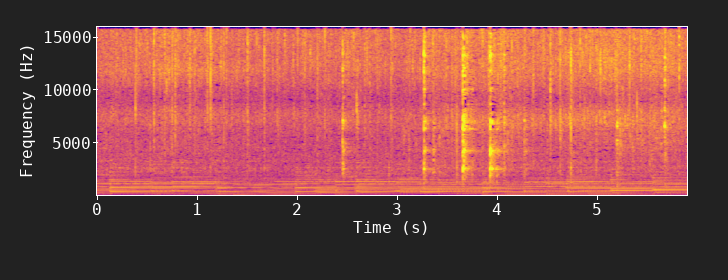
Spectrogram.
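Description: Onions, ginger and garlic sautéing in a little oil in a stainless steel pot, with a light steady sizzle and a few sharp clicks about halfway through. Background music with sustained chords that change every second or so plays over it.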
